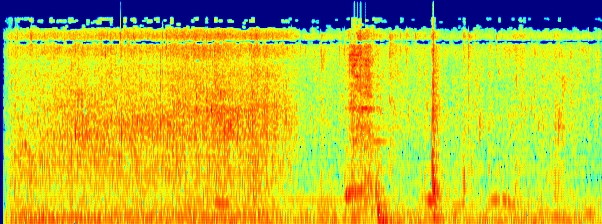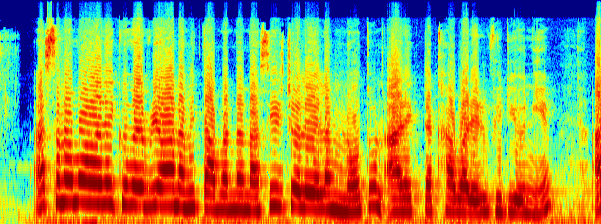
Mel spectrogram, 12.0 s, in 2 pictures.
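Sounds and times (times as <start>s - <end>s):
chicken sizzling in hot oil: 0.0s - 6.2s.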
